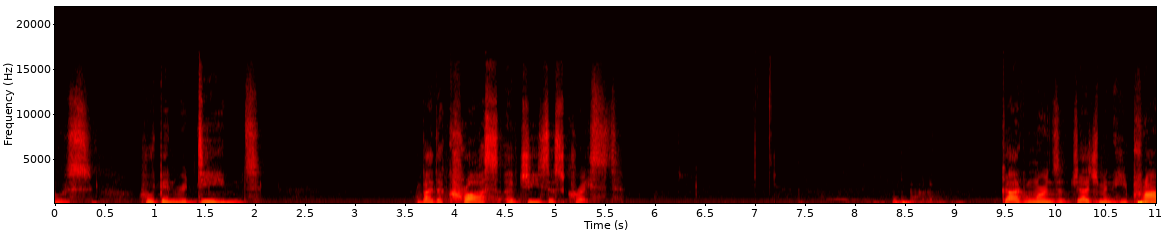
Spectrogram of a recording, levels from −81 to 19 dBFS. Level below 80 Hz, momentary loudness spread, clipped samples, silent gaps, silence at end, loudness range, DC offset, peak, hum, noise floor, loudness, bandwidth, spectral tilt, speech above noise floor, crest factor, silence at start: -42 dBFS; 19 LU; under 0.1%; none; 0 s; 14 LU; under 0.1%; -12 dBFS; none; -71 dBFS; -40 LUFS; 15.5 kHz; -5.5 dB/octave; 36 dB; 26 dB; 0 s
